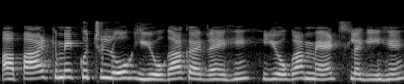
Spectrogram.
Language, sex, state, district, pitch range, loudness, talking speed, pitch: Hindi, female, Bihar, Gopalganj, 240-280 Hz, -17 LUFS, 190 wpm, 255 Hz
